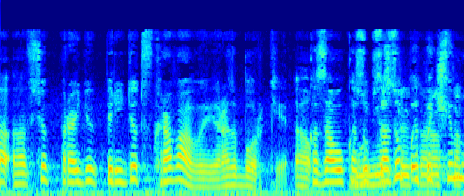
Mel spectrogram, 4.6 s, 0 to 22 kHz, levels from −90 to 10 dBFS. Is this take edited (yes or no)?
yes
